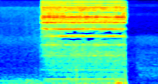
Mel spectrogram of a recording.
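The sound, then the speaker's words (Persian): A telephone bell rings in one loud, continuous burst lasting a bit over a second, bright and metallic with a dense high-pitched rattle, then cuts off abruptly into quiet. “قرار شد که اگر ما این زنگ و اون صدا در اومد”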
